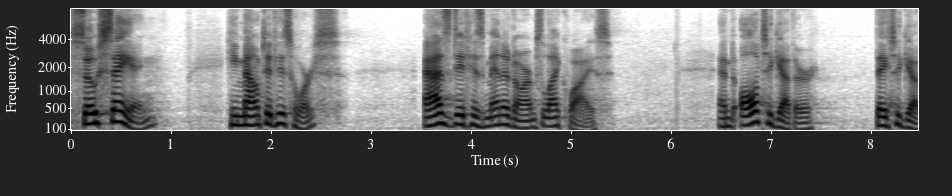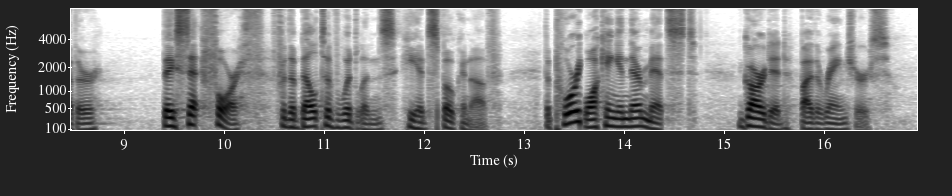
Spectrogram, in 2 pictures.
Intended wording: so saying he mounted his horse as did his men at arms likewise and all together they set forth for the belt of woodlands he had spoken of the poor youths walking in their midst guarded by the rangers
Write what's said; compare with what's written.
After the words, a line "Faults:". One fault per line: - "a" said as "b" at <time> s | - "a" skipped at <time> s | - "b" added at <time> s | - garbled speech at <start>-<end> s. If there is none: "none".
so saying he mounted his horse as did his men at arms likewise and all together they together they set forth for the belt of woodlands he had spoken of the poor walking in their midst guarded by the rangers
Faults:
- "together they" added at 8.1 s
- "youths" skipped at 13.5 s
